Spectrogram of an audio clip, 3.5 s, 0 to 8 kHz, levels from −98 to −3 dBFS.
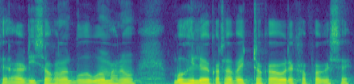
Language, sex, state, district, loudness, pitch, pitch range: Assamese, male, Assam, Sonitpur, -16 LUFS, 120 Hz, 110-120 Hz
